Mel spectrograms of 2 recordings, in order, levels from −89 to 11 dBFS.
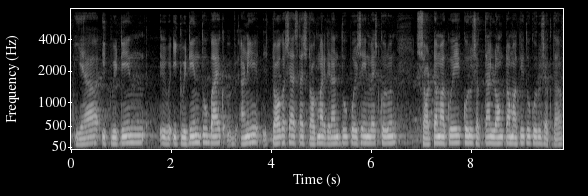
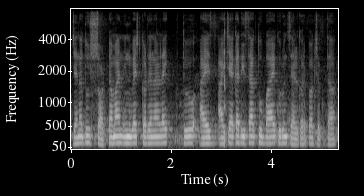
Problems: none marked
